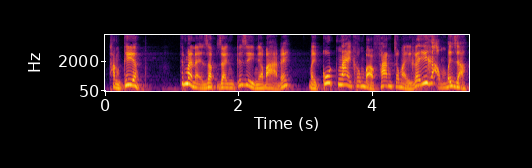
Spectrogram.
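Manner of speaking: put-on high, fast old-wife tirade; angry scolding. A narrator's reading. Woman chasing a prowler from her gate, angry scolding. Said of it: "bà chỉ tay quát".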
